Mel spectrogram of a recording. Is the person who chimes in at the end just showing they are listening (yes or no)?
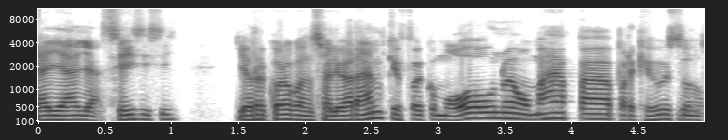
yes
